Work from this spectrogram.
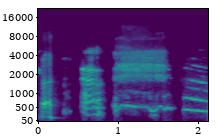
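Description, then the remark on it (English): A quick, sharp sneeze bursts out at the start, followed by a few short voiced sounds and people talking. “bless you.”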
